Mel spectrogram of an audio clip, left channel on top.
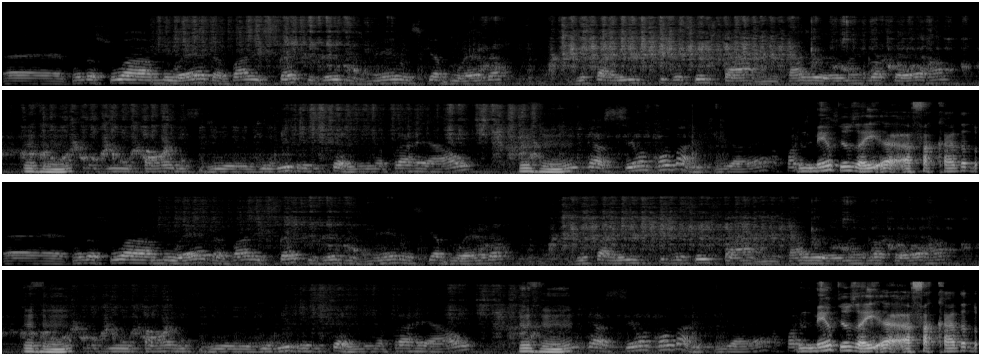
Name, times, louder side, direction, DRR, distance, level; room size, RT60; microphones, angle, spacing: voice 1, 0.0-5.0 5.6-9.5 10.0-10.2 10.6-14.5 15.4-18.0, left 1 dB, 85° left, 3.6 m, -39 dB
sound 1, 1.5-17.0, left 5 dB, 40° left, 1.9 m, -45 dB
voice 2, 10.0-10.5 14.9-15.5 17.7-19.5, right 2 dB, 25° right, 0.6 m, -28 dB
10.0 x 9.0 x 2.9 m
head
